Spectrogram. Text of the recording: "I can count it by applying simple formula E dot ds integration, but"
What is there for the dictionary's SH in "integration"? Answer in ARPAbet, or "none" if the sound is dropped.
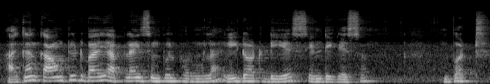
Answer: S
